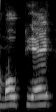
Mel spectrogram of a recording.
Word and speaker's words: DeMoulpied: Just make sure you put the D in there, since you don't hear it when you pronounce it.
